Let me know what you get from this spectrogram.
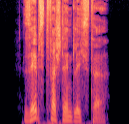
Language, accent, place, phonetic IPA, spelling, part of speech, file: German, Germany, Berlin, [ˈzɛlpstfɛɐ̯ˌʃtɛntlɪçstə], selbstverständlichste, adjective, De-selbstverständlichste.ogg
- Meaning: inflection of selbstverständlich: 1. strong/mixed nominative/accusative feminine singular superlative degree 2. strong nominative/accusative plural superlative degree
